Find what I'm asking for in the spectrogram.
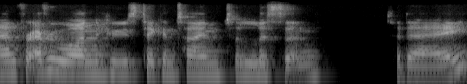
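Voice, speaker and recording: With a slight Scottish accent, a woman speaks at a medium pitch. Her intonation stays fairly even against a quiet background. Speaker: academic researcher. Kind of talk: panel presentation. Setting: video call.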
